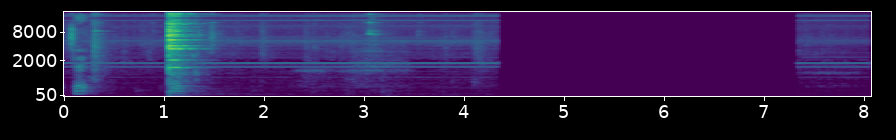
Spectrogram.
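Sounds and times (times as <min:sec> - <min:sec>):
speech: 0:00.1 - 0:00.5
Pyrex glass dish holding a little soup clinking: 0:01.1 - 0:01.6.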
